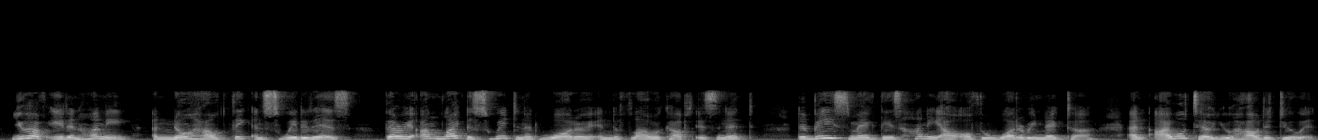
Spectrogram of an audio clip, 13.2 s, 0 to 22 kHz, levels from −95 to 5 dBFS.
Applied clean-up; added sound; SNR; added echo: none; none; none; none.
